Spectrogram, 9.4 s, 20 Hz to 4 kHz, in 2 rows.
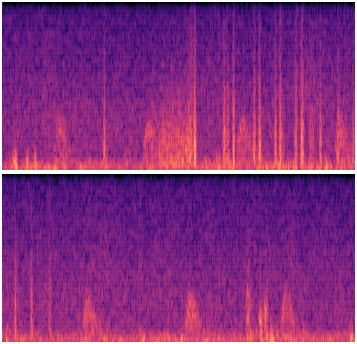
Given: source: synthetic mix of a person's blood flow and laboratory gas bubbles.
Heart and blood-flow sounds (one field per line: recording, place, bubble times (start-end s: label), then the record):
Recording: Doppler ultrasound of blood flow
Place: subclavian vein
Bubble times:
7.95-8.26 s: bubbles
From the record:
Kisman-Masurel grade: 123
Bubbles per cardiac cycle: 1 to 2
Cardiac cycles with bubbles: 10 to 50%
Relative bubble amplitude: loud (0.450 to 0.775)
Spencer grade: 2 (many but less than half of the cardiac periods contain bubble signals, singularly or in groups)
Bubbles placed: anywhere in the cardiac cycle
